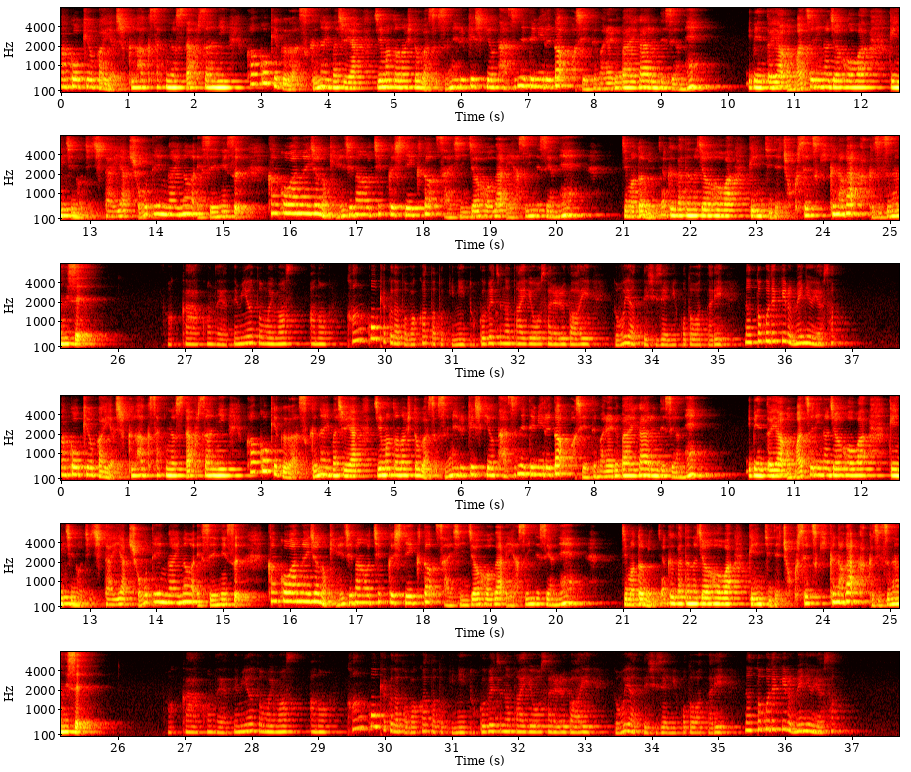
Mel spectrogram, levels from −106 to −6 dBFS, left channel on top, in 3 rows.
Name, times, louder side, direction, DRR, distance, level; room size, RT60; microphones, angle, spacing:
voice 1, 0.0-9.6 10.3-20.3 21.0-21.4 21.7-25.5, equal, 35° right, 5 dB, 0.5 m, -29 dB
voice 2, 10.4-11.0 21.3-21.7 26.7-28.6 28.9-29.1 29.4-33.1 33.4-35.1 35.4-36.7, left 1 dB, 30° left, 5 dB, 0.4 m, -40 dB
9.0 x 3.1 x 4.4 m, 0.85 s
head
